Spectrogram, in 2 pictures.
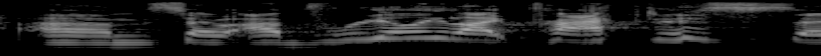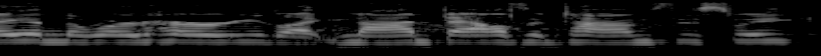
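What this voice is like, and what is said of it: Southern American accent. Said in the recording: “my southern accent is going to say hairy sometimes instead of hurry”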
